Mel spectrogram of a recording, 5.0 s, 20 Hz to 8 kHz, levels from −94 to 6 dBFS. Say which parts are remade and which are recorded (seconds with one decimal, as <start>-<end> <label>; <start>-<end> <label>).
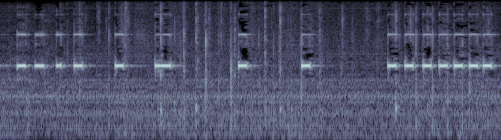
0.0-0.6 remade; 0.6-5.0 recorded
